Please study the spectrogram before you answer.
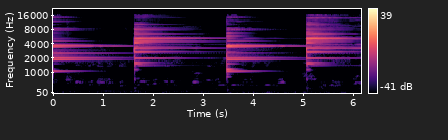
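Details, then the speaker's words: Crank, Bryant or Winberg, from a motor sold as a small-inch alcohol engine that proved to be an old fuel motor: about three light taps on the snout, each a slightly lower but clear, long ring. Sound, uncracked crank. "A little lower tone, but still a nice ring. Yeah, I mean, listen to that, just hitting the snout lightly."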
